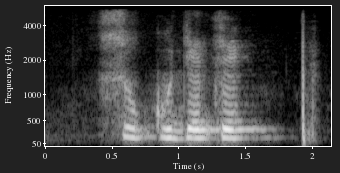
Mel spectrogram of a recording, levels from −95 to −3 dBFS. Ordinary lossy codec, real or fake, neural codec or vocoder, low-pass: AAC, 24 kbps; fake; codec, 16 kHz in and 24 kHz out, 2.2 kbps, FireRedTTS-2 codec; 5.4 kHz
